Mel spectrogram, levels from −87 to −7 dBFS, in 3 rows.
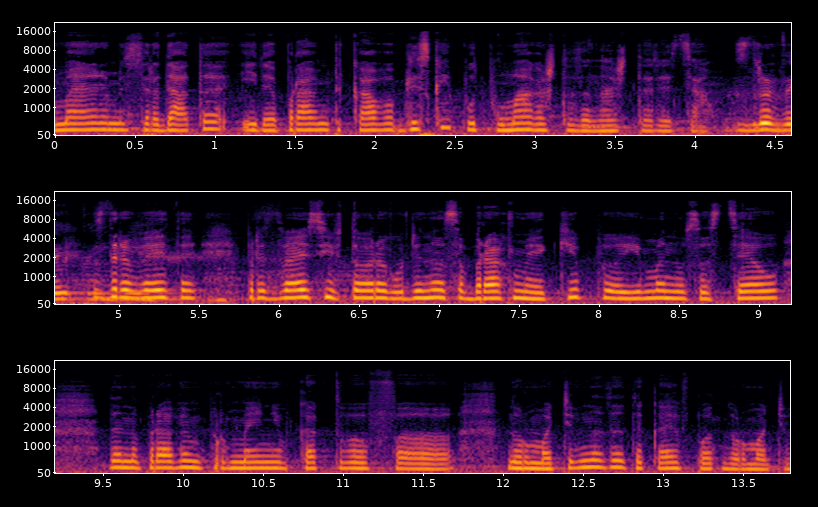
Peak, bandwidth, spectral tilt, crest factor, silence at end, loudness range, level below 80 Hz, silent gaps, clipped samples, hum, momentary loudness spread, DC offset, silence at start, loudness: -10 dBFS; 15 kHz; -7 dB/octave; 16 dB; 0 s; 4 LU; -46 dBFS; none; under 0.1%; none; 8 LU; under 0.1%; 0 s; -27 LUFS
